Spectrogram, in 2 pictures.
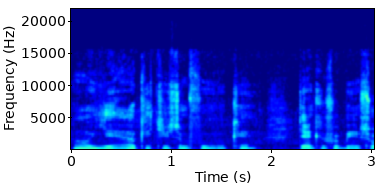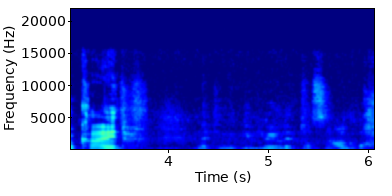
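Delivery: hushed tender pet talk; soft cuddle talk. Real, not acted. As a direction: murmur it close while snuggling. Cuddling the cat.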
